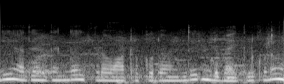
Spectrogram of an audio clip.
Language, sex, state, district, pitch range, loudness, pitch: Telugu, female, Andhra Pradesh, Manyam, 180-220 Hz, -15 LUFS, 190 Hz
